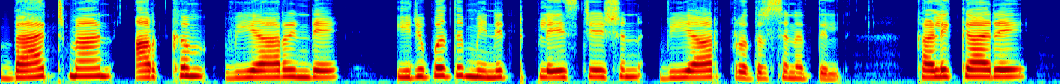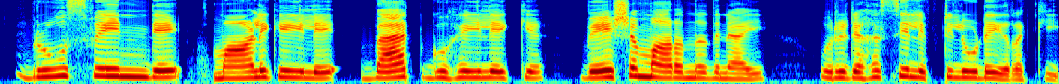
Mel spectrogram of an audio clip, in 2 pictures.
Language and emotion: Malayalam, neutral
